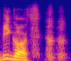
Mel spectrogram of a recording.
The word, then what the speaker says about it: bigos: a piece of bread Migos pronounced bigots often translated into English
